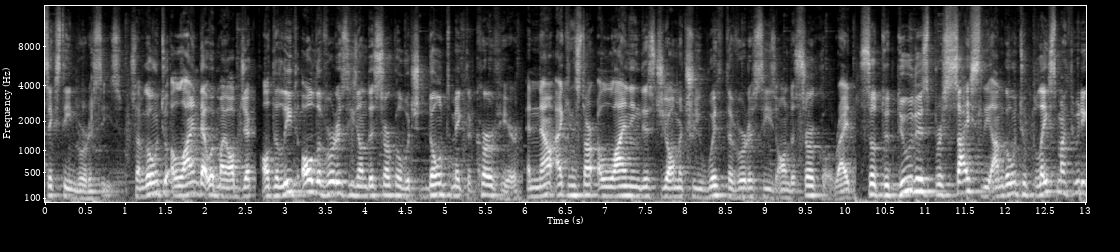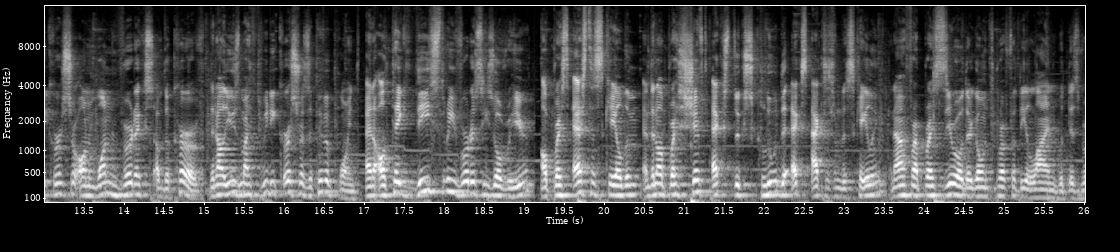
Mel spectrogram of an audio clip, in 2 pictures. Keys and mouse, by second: 0.3 r, 1.0 shift+s, 2.6 ctrl+shift+z, 2.6 shift+click, 3.3 z, 6.1-10.1 typing, 10.1 ctrl+z, 10.2 ctrl+z, 10.3 ctrl+z, 10.6 ctrl+z, 11.1 ctrl+z, 11.2 a, 11.4 a, 11.7 click, 12.0 shift+s, 15.3-16.1 drag, 16.9 z, 17.1 shift+middle click, 17.7 z, 18.4 middle click, 18.8 middle click, 19.6 s.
